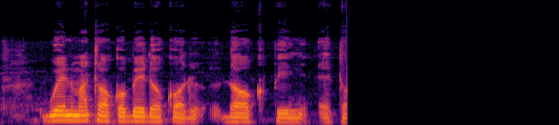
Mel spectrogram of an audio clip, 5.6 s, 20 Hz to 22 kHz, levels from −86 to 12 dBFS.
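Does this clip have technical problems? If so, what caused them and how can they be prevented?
Yes. At 3.47 s the speech cuts to silence, no room tone, through to the end: an audio dropout to silence, likely a lost input while recording continued. Check cables and mute states before rolling.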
